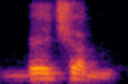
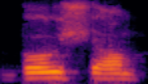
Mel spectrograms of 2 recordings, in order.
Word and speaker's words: Beauchamp: um dicing officer uh known as bitchum butler i i always thought that that was my father's pronunciation of his christian name uh for years i think like i may have been here mitchell there did he say lord john i was calling him beauchamp butler for years because in france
